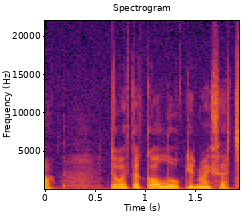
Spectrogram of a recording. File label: "golwg", Welsh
